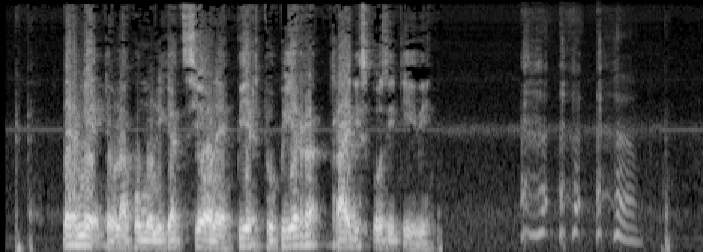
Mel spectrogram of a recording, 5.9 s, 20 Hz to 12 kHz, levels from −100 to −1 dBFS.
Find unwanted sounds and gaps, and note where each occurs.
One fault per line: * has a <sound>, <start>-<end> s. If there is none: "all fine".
* has a cough, 4.3-5.4 s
